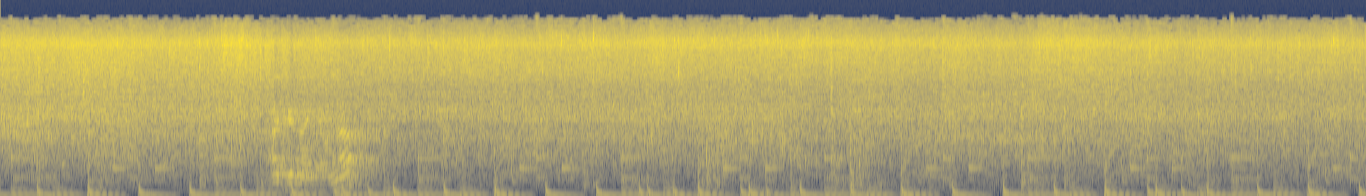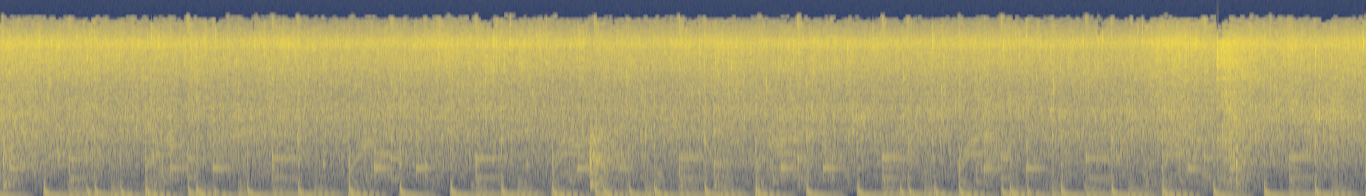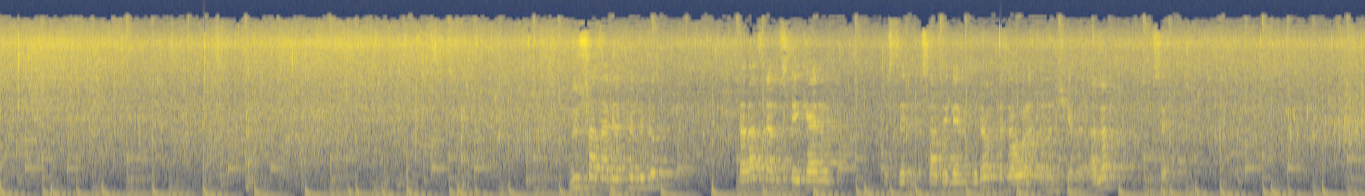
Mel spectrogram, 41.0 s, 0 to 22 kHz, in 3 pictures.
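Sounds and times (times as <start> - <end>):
chicken sizzling in hot oil: 0.0 - 40.9.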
